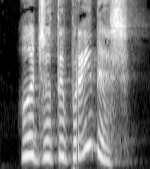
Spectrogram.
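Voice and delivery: glad, eager, joyful, high-pitched exclaim. Ruth asks him whether he will come; joyful exclamation. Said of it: "радісно вигукнула Рут".

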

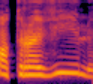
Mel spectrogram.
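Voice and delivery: shaky, quavering voice. A wife repeats her husband's word back to him, trembling voice. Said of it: "повторила за ним дрожащим голосом".

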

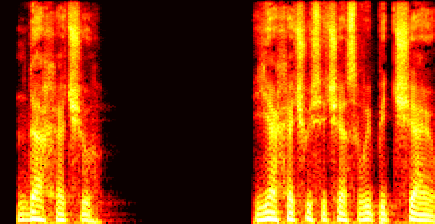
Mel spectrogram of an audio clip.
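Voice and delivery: slow, soft, drawn-out whisper. A man answers a woman who offers him tea: whispered. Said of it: "прошептал он".

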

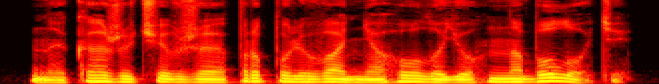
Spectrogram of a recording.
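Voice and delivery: plain reading voice

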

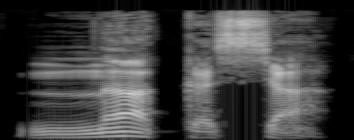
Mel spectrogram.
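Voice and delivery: scornful, dismissive, contemptuous. The general answers the man who burst into his study, with contempt. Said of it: "сказал генерал с презрением".

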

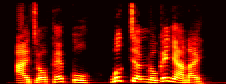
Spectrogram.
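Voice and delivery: shrill, loud, hostile scolding shout. A narrator reads the mother-in-law's line as the narrator walks away: shouted loudly. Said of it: "thì mẹ chồng của tôi lại quát lớn".

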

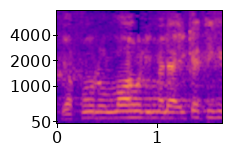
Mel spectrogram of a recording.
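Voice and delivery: normal talking voice

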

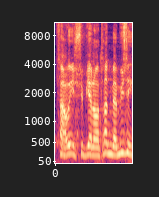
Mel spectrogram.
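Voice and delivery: loud, sarcastic yelled shout. Answering a companion's complaint about his lateness, shouting. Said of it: "ne crie pas si fort".

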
